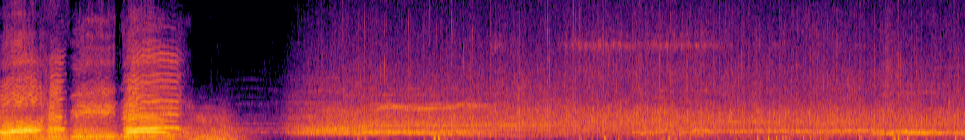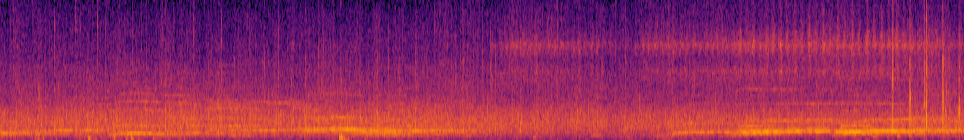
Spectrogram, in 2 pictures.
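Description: Gospel singers and band finish their song about two seconds in, then the audience applauds steadily, with a few voices calling out toward the end.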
